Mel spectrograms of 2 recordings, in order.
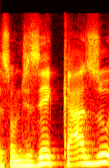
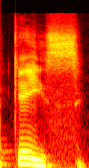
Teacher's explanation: que em português é som de Z, caso, em inglês é case, com som de S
